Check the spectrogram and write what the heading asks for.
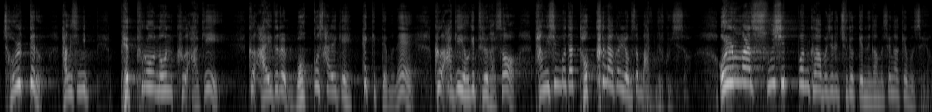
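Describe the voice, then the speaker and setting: A Korean-born woman pastor preaching a revival sermon, telling her family story in an animated way and acting out the quarrels in it. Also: high voice, normal speed. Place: church sanctuary. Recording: long church hall reverb.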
